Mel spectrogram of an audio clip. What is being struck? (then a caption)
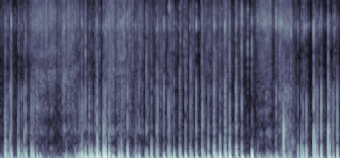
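Pressed wood-fiber firelighter block. Fingertips and nails rapidly tap and scratch a flat, solid, scored brown BBQ firelighter slab of pressed wood fiber. The result is a dense run of fast, dry, low thuds mixed with scratchy, crackling rasps, each cut off short with no ring.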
